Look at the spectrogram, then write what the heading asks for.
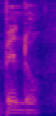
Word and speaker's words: bindle: many tears in your bindle you know what I'm saying it's it rhymes with spindle and dwindle dwindle throw you out of window or some guy named Wendell it'll be fine that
